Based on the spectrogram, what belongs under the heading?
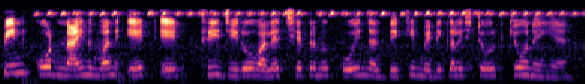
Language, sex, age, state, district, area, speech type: Hindi, female, 30-45, Uttar Pradesh, Sonbhadra, rural, read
